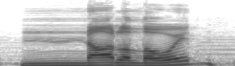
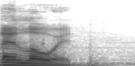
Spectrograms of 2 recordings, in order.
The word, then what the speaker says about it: Nautiloid: Nautiloid. Nautical, but Lloyd. Not Eloid. Not Eloid.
